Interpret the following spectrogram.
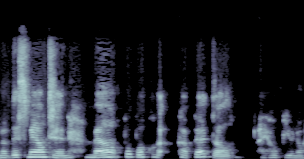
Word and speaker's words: Popocatépetl: And to top it all off, I can't say the name of this mountain, Mount Popocatépetl, I hope you know how to say it, is smoking. Mount what? Popocatépetl. Nicole pronounced it slowly.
